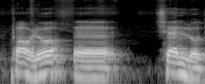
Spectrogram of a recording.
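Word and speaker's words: Paulo Coelho: sizlere Değerli arkadaşlarım Evet Paolo uccello diye telaffuz ederler genelde tel Arkadaşlar bu kıymetli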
